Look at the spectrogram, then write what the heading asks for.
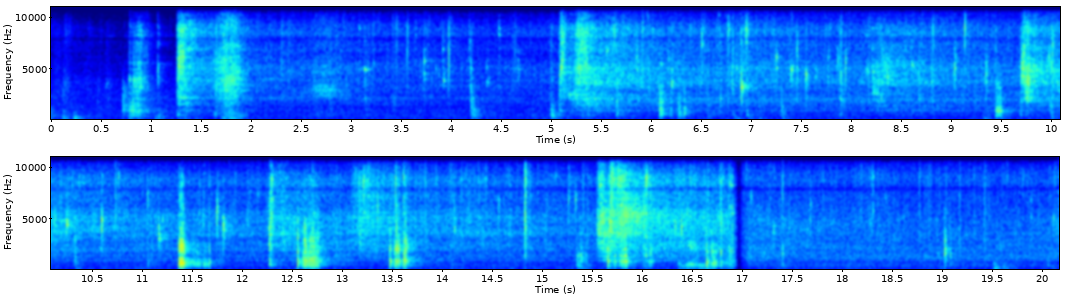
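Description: Sliced plantains sizzling as they are slid into hot canola oil in a nonstick frying pan and frying, with a spatula scraping and stirring them in the pan. The sizzle starts about a second in and gets louder about five seconds in.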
